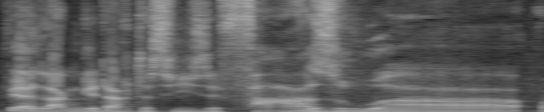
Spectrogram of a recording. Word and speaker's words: Fazua: Weiß nicht, ob ich das korrekt ausgesprochen habe. – Fazua, klar. – Fazua. Naja, Fazua. Im Fränkischen würde man zu sagen. Aber der Bayer sagt Fazua.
